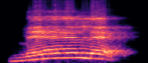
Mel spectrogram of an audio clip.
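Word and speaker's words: מֶלֶךְ: So the segulate noun is characterized by pronouncing the accent on the first syllable.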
